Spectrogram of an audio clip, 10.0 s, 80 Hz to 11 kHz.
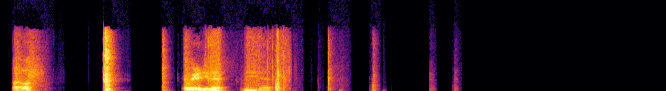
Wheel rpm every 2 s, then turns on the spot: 0, 0, 0, 0, 0.
none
